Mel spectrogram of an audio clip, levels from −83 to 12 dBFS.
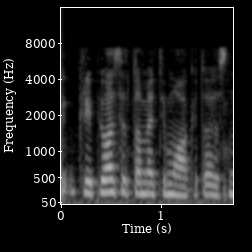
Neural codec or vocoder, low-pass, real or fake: none; 7.2 kHz; real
